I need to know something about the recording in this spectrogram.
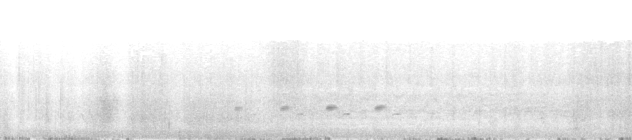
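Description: A man's footsteps crunch on a path outdoors.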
